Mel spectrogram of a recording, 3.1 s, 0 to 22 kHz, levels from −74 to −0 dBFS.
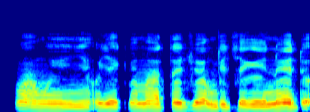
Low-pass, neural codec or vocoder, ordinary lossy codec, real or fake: none; none; none; real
